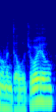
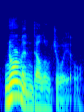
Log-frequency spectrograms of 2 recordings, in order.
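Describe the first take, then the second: First: The surname is pronounced in a usual way. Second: The surname is pronounced in an odd way. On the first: The speaker calls it right. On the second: The speaker calls it wrong.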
